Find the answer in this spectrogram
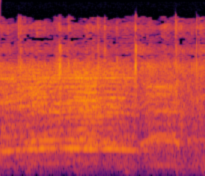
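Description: Live idol pop song played over a PA: a female voice holds one long note that fades about a second and a half in, over the backing track.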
